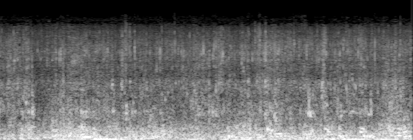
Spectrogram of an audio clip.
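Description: Wind buffeting the action camera's microphone in a steady low rumble, with choppy waves splashing against a small outrigger boat's hull.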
